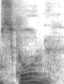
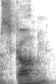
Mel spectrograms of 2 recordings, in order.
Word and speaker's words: scone: try I like that jam scon or Jam scone which how you want to pronounce it bloody lovely that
